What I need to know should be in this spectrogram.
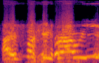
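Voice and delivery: high, loud outburst; angry yelling. Real, not acted. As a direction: yell it at a rival mid-quarrel. Mocking quarrel over stuttering.

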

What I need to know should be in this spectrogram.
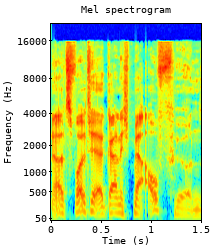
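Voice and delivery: ordinary delivery

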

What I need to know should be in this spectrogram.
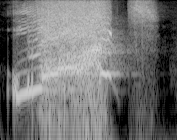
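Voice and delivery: high-pitched cry of shock; startled yell. Real, not acted. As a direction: yell in sudden disbelief. Reacting to a jump scare.

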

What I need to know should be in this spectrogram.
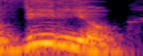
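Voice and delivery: "video" with the D as a light tap, "vi-rio"; subtle D. Shown as a demonstration. Teacher showing how subtle their D is, "video" with tapped D. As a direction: say "video" in English, barely touching the D. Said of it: "é um D bem sutil".

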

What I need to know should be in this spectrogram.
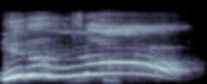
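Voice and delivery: high crying out; preacher's crying repeat. Acted. Repeated with a cry.

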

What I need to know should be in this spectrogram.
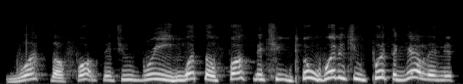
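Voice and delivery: freaked-out friend, voice going up and up; buddy in shock. Retold or imitated. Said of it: "my buddy was like".

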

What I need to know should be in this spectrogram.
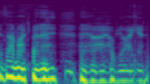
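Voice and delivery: low, timid mumble of a shy gift giver; Harvey voice. Pretend. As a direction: hand it over, apologetic and low. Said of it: "Uh-oh, it's Harvey".

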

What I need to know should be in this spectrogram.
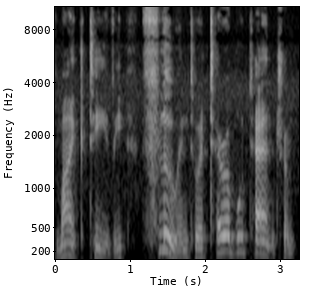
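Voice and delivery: usual speaking voice

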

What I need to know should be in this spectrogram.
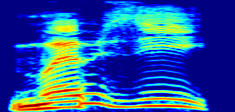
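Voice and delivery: high, drawn-out tipsy delight. Acted. Drunk stranger agrees he drank too much, delighted. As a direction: chime in happily, stretching the words. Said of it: "d'un ton réjoui".

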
